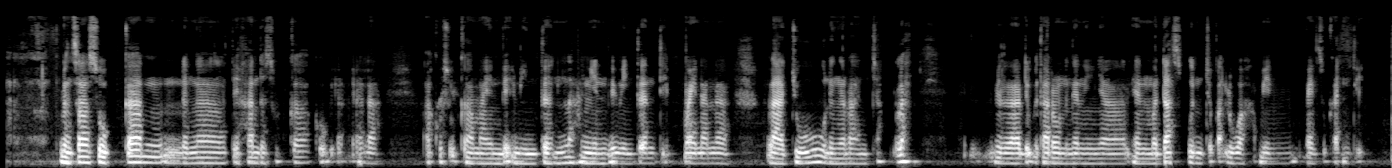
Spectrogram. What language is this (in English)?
Bukar-Sadung Bidayuh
